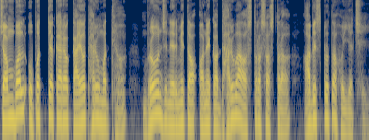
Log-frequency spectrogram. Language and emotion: Odia, neutral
